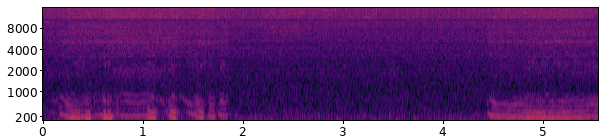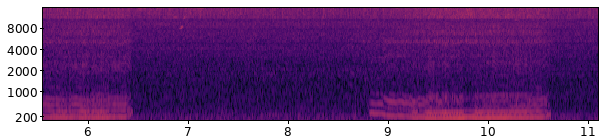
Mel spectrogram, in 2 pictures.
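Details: Fuzzy the cat asleep and snoring loudly: three humming, harmonic snores about every four and a half seconds. The first is shaky and pulsing, the later two are steadier and level in pitch.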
